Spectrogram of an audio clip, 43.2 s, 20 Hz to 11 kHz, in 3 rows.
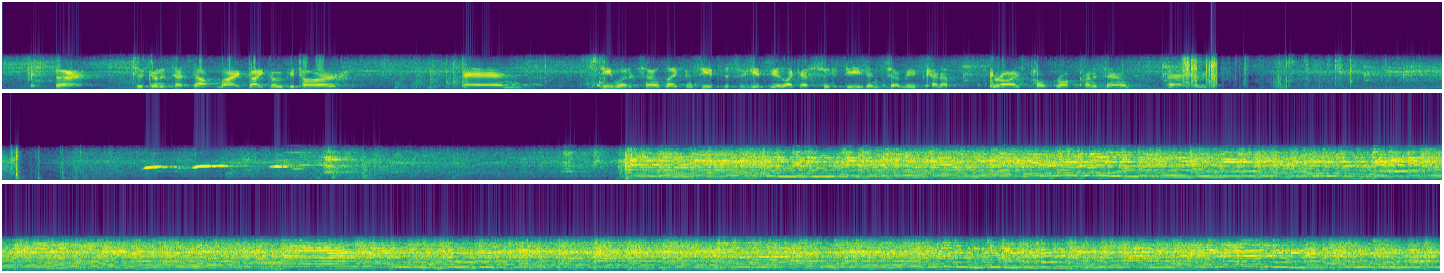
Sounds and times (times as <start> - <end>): Whistling: 15.8 - 17.6.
